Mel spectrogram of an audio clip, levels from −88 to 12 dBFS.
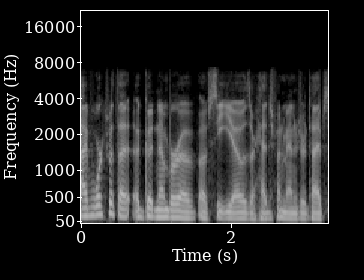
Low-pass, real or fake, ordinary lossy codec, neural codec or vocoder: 7.2 kHz; real; MP3, 64 kbps; none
